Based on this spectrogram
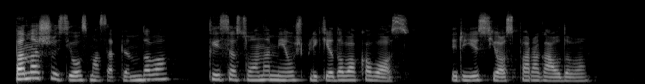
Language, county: Lithuanian, Tauragė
